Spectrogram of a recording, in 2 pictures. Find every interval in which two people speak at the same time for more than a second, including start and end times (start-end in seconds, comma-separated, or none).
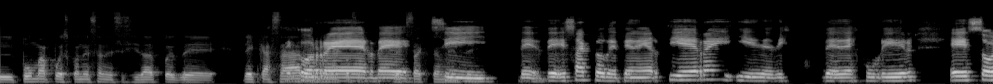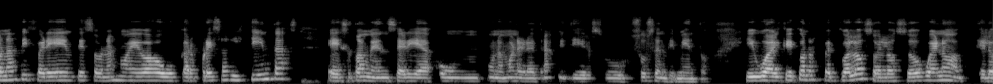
2.8-4.9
